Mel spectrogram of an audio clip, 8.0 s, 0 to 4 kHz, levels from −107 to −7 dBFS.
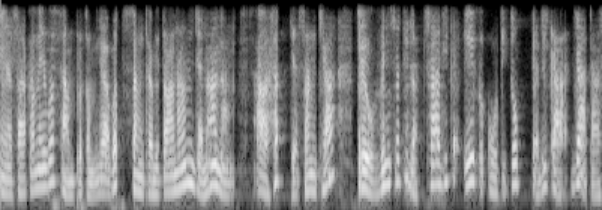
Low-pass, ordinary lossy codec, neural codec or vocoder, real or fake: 3.6 kHz; none; codec, 44.1 kHz, 2.6 kbps, SNAC; fake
